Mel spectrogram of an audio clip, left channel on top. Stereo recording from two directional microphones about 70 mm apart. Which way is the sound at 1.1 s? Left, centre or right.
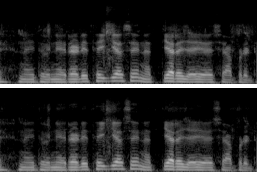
Right.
